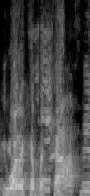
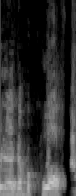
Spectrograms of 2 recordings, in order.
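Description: First: "coffee" as "cah-fee", Boston style, high-pitched; Boston accent. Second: "coffee" as "caw-fee", New York style, high-pitched; New York accent. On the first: Joking about city accents with friends, Boston "coffee". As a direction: offer "coffee" with an open Boston ah. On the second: Joking about city accents with friends, New York "coffee". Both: Shown as a demonstration. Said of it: "Boston and New York".

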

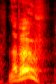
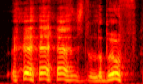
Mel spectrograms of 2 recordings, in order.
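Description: First: Loud call. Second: Said in the usual way. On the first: Shown as a demonstration.

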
